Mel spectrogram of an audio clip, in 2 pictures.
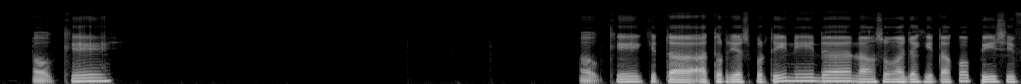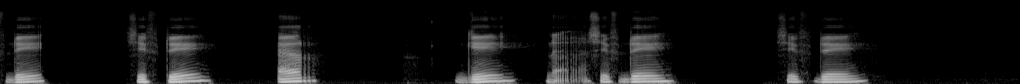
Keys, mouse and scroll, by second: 1.3 s, 4.0 g, 5.9 shift+d, 7.3 shift+d, 8.3 scroll down 1, 8.5 click, 9.2 shift+middle click, 9.9 shift+d, 11.2 shift+d, 13.0 r, 17.7 shift+d.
